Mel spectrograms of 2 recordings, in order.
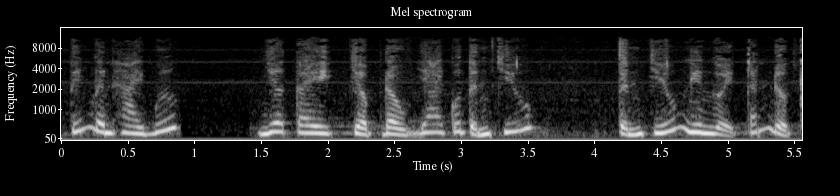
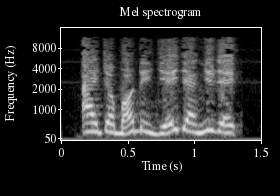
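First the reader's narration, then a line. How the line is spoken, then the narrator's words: Woman shouting. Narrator (Vietnamese): Quan y mỹ nữ quát lên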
